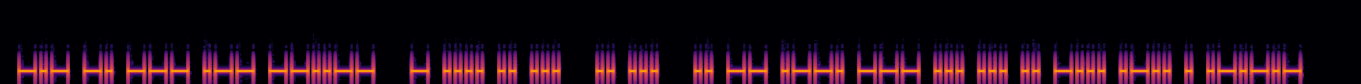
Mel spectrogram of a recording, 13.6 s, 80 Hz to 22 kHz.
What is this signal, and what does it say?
Morse code, heard as a keyed tone, about 22 wpm, 700 Hz. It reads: KNOW, THIS IS IMPOSSIBLE.
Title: Sentences from Top 1100 Words 22wpm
